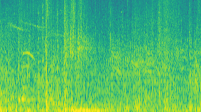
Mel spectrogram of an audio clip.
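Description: A cannon fires with booming blasts.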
